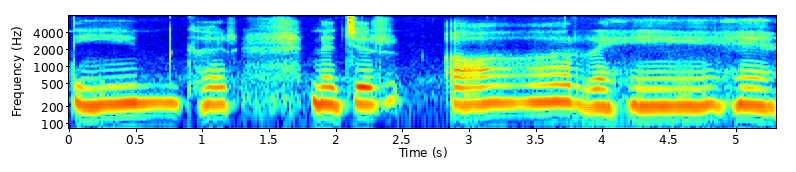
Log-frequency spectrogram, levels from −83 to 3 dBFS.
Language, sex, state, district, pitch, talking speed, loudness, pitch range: Hindi, female, Madhya Pradesh, Umaria, 220 Hz, 70 wpm, -19 LUFS, 210-230 Hz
